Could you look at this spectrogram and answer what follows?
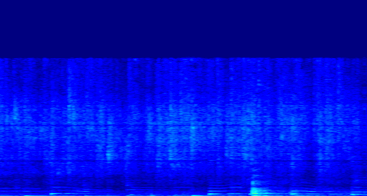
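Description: Washed dalia (broken wheat) goes into hot oil for a quick veg upma, setting off a steady close sizzle and spatter that swells briefly near the end, with faint tonal sounds running underneath.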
